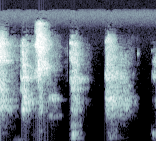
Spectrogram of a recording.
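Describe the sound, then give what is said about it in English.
A dog barks four or five times in quick, uneven succession, sounding faint, with no voices over it. “Is that the dog?”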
